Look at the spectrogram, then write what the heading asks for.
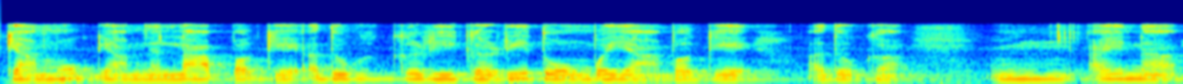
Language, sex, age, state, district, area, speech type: Manipuri, female, 30-45, Manipur, Chandel, rural, spontaneous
